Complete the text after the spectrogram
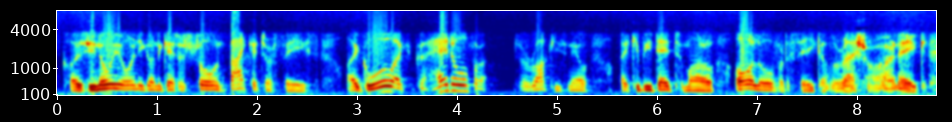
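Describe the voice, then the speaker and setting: A man's voice: medium pitch, darkish tone, lightly acted, rough recording. A man with a County Waterford Irish accent playing an aggrieved, rambling local who earnestly complains as a caller on a radio phone-in. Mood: fed up, pleading. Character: aggrieved, rambling local man fed up with food-throwing youths. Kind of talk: prank call to a local radio show.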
